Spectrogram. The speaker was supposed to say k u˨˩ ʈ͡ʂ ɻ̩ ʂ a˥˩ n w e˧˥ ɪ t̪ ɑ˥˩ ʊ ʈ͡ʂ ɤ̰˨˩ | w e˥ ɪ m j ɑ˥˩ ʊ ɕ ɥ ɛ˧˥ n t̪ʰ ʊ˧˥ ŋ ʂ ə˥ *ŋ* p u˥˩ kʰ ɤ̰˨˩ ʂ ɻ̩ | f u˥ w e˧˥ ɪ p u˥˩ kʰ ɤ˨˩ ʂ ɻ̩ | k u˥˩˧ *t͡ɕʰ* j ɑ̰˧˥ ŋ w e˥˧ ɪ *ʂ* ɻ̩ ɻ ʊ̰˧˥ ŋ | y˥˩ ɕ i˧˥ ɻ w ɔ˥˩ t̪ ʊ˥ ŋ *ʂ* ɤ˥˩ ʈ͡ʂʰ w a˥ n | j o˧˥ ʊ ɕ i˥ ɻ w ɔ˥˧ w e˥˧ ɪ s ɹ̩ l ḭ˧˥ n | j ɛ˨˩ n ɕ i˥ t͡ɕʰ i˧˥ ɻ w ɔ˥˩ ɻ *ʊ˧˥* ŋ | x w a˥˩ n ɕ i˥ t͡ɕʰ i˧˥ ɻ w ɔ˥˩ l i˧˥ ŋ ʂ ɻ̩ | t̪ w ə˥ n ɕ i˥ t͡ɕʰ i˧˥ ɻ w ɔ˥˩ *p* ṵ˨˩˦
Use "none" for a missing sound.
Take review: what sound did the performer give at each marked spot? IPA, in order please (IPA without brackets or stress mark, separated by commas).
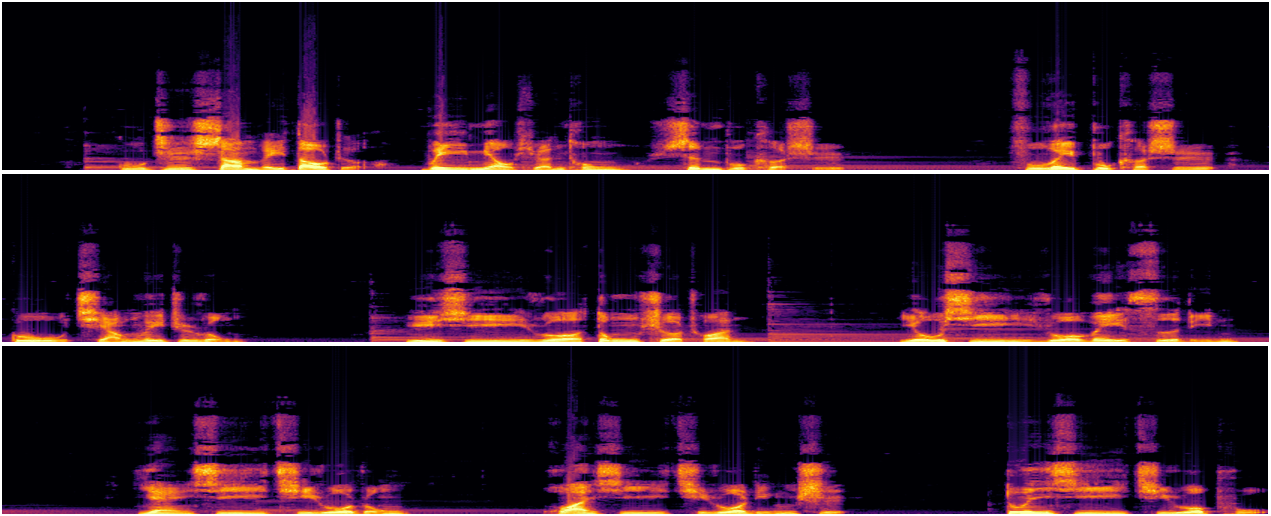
n, t͡ɕʰ, ʈ͡ʂ, ʂ, ʊ˧˥, pʰ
